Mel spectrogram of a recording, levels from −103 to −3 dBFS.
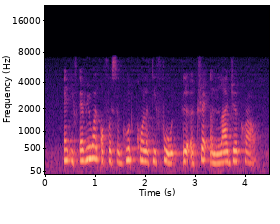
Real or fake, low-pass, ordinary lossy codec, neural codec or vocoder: fake; 7.2 kHz; Opus, 64 kbps; autoencoder, 48 kHz, 128 numbers a frame, DAC-VAE, trained on Japanese speech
